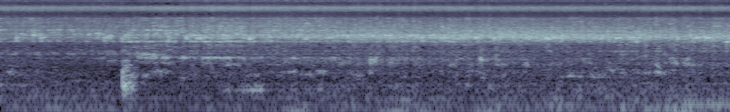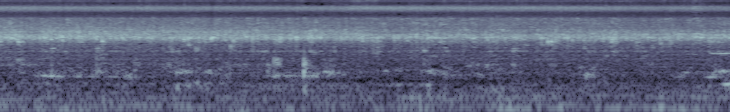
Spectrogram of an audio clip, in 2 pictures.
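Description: Fish pieces and a fish head sizzling as they shallow-fry in hot mustard oil in a kadhai: a steady crackling hiss.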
